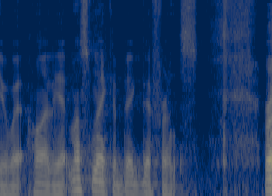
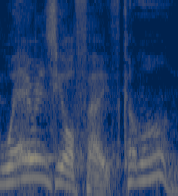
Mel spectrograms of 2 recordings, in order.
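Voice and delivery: high, slow, coaxing challenge; preacher playing Jesus coaxing his followers, high and slow; challenging Jesus; 11 semitones higher than usual.

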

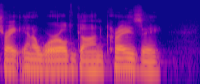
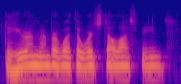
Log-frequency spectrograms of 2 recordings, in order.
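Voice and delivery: ordinary talk, nothing marked

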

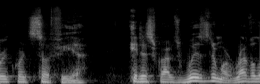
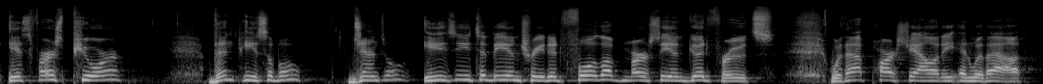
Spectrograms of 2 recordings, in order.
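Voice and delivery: measured preacher's recitation in a raised pitch; scripture reading; 5 semitones higher than usual. Real, not acted. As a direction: proclaim each quality of the verse with space around it. Reads the verse solemnly aloud.

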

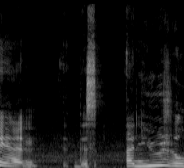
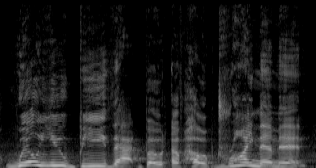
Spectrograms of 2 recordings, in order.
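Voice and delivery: preaching; 3 semitones higher than usual. Acted. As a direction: preach it with urgency. Preaches the lesson.

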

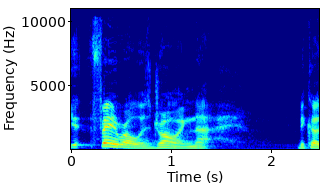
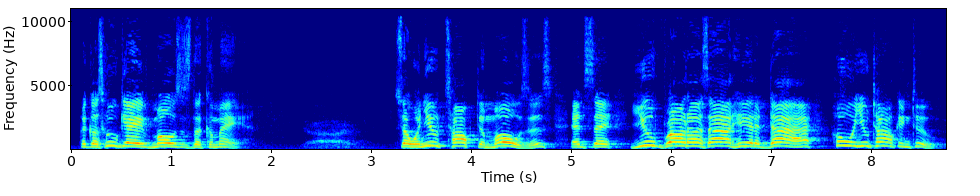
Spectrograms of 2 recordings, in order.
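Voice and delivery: higher and louder, rolling sermon cadence; preaching at full force; 9 semitones higher, 6 dB louder than usual. Acted. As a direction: preach it out to the congregation.

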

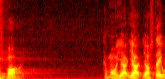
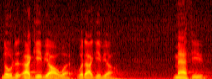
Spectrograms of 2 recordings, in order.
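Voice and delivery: usual speaking voice

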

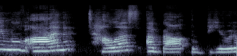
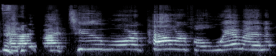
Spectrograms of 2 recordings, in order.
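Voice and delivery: excited hype; 5 semitones higher, 4 dB louder than usual. Real, not acted. Host hypes her guests.

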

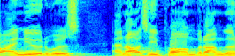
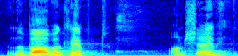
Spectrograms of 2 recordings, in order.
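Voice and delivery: low, softer dry refrain; 4 semitones lower, 5 dB quieter than usual. Acted. Narrator's refrain about the silent barber, low and soft. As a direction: drop it low and deadpan.

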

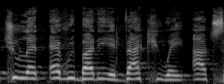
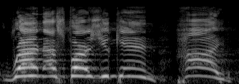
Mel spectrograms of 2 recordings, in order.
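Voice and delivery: high, loud warning call; imitating an urgent evacuation cry; retold shouted alarm; 7 semitones higher, 5 dB louder than usual. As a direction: urge everyone to flee, calling out. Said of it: "we hear again".

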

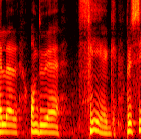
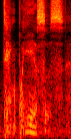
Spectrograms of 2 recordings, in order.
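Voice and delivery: breathy, secret whisper, slower; 4 semitones lower, 6 dB quieter, slower than usual. Retold or imitated. Whispering to the girl as her father leads her away. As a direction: slip her a hushed secret.

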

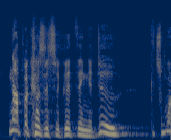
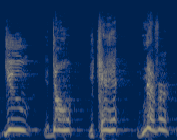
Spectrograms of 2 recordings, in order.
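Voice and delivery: higher, jabbing accusations; mock accusing scream; 5 semitones higher than usual. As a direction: play the enemy hurling short taunts, without a full scream. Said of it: "the enemy will always come and scream".

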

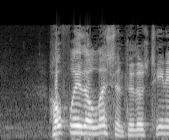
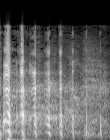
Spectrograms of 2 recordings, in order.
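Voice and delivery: breathy run of chuckles; laugh, pleased with your own joke; real laugh; 5 semitones higher than usual. Real, not acted.

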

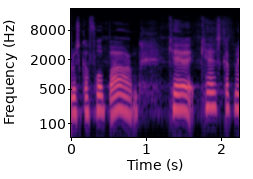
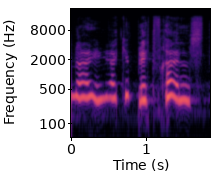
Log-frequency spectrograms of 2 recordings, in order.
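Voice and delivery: higher, slow, tearful words; sobbing; 9 semitones higher, slower than usual. Retold or imitated. Telling her mother the news, sobbing. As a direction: sob it out, voice breaking. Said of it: "Så hylgriner begge to".

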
